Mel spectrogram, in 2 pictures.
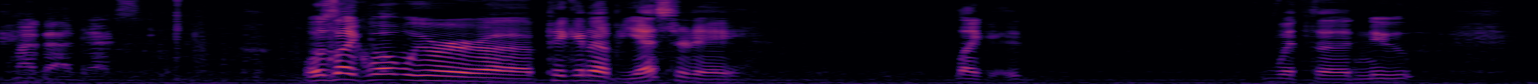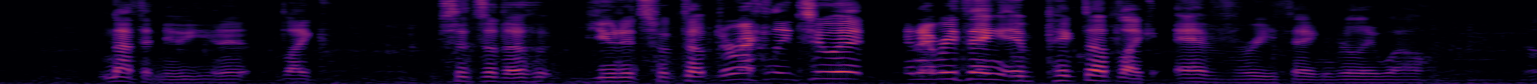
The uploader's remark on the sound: our 3 hour recording in the truck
